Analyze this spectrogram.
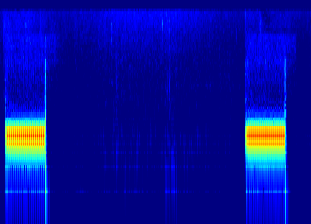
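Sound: telephone number being dialed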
